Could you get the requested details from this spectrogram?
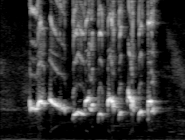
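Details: Orange-headed thrush 'ngeplong' song, played to bring captive birds into breeding condition: a fast, continuous series of about nine clear whistled notes, alternating slightly higher and lower, sweet and full-toned.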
